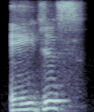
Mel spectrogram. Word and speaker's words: Aegis: do you say that get that name again ages ages ages how do you spell it a e g i s that's your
